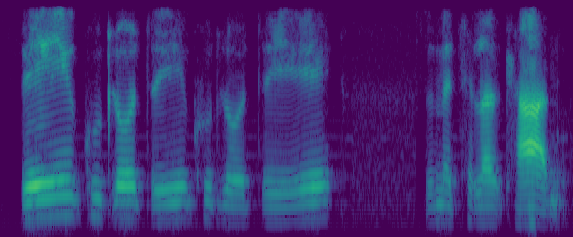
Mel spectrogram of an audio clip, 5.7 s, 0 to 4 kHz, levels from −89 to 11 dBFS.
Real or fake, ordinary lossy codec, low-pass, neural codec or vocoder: real; none; 3.6 kHz; none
